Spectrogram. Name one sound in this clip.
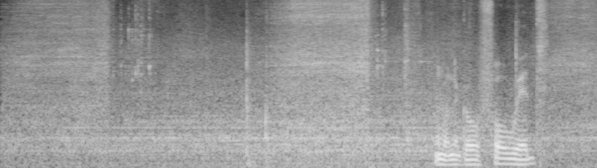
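A hand plane scrapes along a wooden edge.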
